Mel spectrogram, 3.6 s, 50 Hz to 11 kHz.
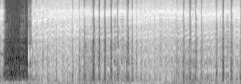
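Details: Three great tit nestlings in the nest on 9 May 2017, shortly before fledging; loud, dense high-pitched squealing chatter after a brief silent start, pulsing in quick overlapping bursts.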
